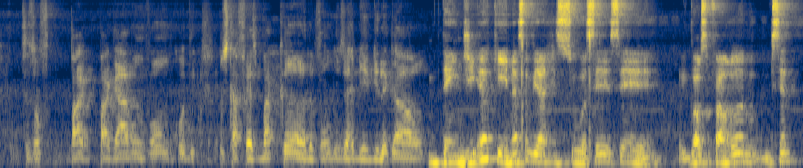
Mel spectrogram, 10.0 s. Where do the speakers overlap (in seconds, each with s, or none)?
none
